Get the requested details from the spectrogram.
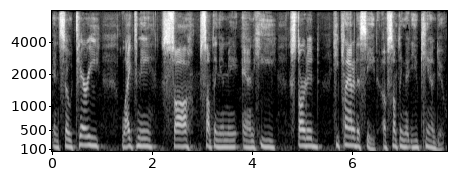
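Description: A fairly high-pitched man's voice, somewhat breathy, with a dark, mellow tone. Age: 50s. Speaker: retired SWAT sniper and former Navy SEAL, firearms instructor. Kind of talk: casual interview. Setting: conference venue recording.

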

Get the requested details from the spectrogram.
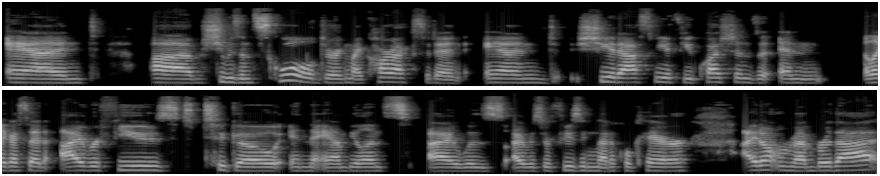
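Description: Speaking with an American accent, a woman uses a medium pitch at a moderate pace. The background is quiet. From Southern California. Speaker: podcast host. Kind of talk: casual interview chat. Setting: phone or video call. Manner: animated, expressive.

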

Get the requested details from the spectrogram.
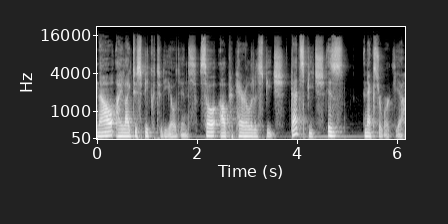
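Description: A man with a French accent talks at a moderate pace in a somewhat breathy, medium-pitched voice with monotone, flat intonation. The recording is very clean, with a silent background. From France. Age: 30s. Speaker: classical pianist. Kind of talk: interview conversation. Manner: hesitant, fillers.

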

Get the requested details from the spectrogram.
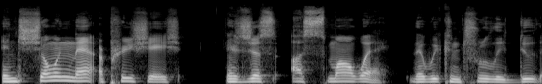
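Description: A man with an unremarkable speaking voice, medium pitch, ordinary pitch variation and a fairly slow pace. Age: 40s. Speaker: podcast host and elementary school teacher. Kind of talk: solo motivational talk. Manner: upbeat, encouraging.

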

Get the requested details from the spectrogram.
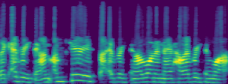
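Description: A woman with an English accent, medium pitch and ordinary pitch variation, in a dry, close sound with no echo. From England, outside London. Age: young. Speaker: advertising agency voice lead. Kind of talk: interview. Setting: remote call with good microphone.

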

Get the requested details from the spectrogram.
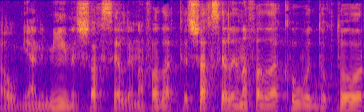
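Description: A man speaks at a moderate pace in a Lebanese accent. His pitch is very deep and low, and his intonation lively. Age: 40s. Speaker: podcast host. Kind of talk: improvised monologue. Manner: animated.

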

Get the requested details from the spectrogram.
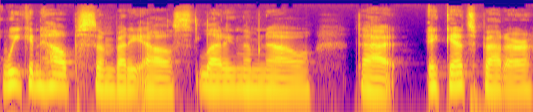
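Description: A woman with a very deep, low voice and an American accent at a fairly slow pace. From Long Island, New York. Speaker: business owner and author. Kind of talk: interview.

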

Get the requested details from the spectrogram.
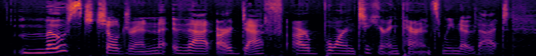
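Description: A woman talks at a fairly slow pace at a medium pitch. Hers is an unremarkable speaking voice with ordinary pitch variation. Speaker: podcast host. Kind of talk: casual interview.

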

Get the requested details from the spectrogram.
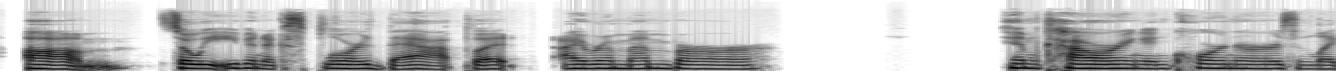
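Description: Here is a woman with a normal speaking voice at a medium pitch and fairly even intonation. The sound is dry and close with no echo, on a very clean recording with a silent background. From Michigan, US. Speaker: social scientist and parenting educator. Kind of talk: interview.

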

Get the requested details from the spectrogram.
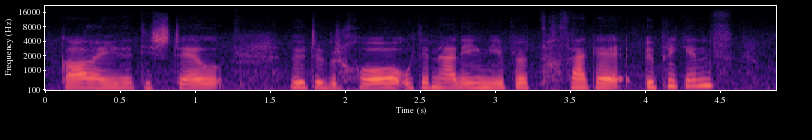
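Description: Delivery comes at a very fast clip. The intonation remains fairly level throughout. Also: woman. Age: 40s. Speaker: breast cancer survivor, office assistant. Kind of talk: interview, personal story. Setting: outdoors by a lake.

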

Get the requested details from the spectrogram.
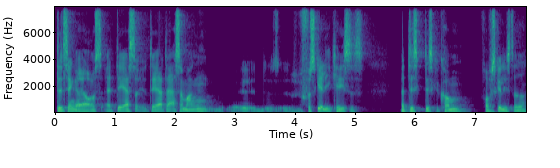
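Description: The voice has a bright, sharp tone with vocal fry and ordinary pitch variation, moving at a moderate pace broken by long, frequent pauses. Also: man, medium pitch for a man. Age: 30s. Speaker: seed grower. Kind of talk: panel discussion. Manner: halting.

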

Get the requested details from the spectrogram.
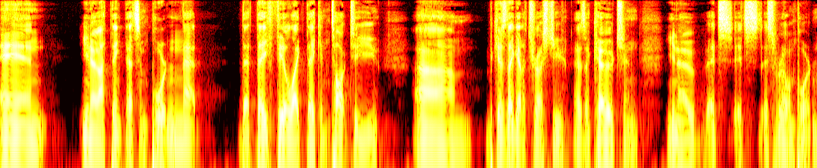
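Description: With an Alabama accent, a man speaks in a fairly low pitch with monotone, flat intonation. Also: moderate pace, dry, close sound with no echo. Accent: Southern US (Alabama). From US South, Mobile, Alabama. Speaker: high school coach. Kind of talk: casual interview. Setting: studio.

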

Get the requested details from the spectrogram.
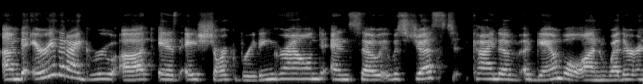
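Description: Hardly pausing, a woman with an American accent speaks at a fairly high pitch and with fairly even intonation over noticeable background noise. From South Carolina Lowcountry (Hilton Head Island). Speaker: beauty pageant titleholder and nonprofit founder. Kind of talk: interview.

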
